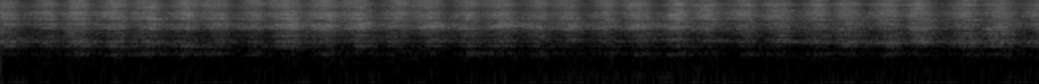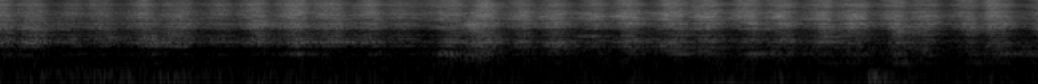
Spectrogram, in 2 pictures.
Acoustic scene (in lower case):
restroom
